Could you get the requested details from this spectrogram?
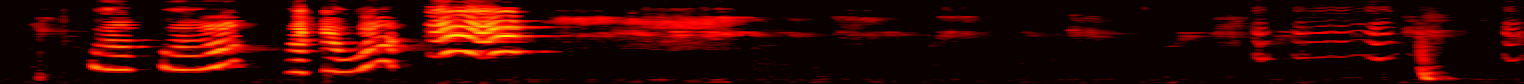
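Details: Talking parrot saying "mummy papa": a run of harmonic, wavering vocal syllables rising and falling, loudest around the middle, followed by a soft hiss and faint scattered squeaks.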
